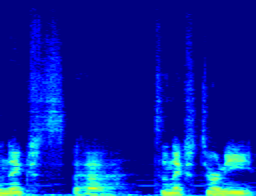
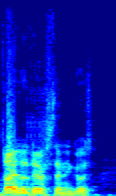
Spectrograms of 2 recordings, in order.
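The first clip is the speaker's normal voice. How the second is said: usual speaking voice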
